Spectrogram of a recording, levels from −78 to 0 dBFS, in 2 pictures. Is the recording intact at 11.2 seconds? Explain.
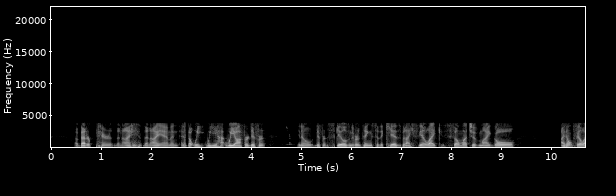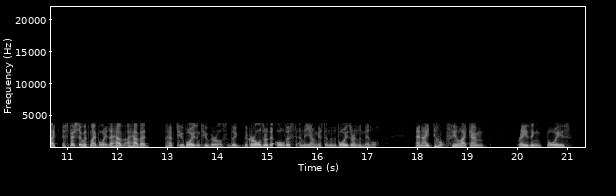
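No. Packet loss with last packet repeated occurs from 11.21 to 11.23 s. About 20 ms of audio went missing, which fits two lost 10 ms packets. The receiver filled the gap by replaying the last packet it had received until new data arrived. The repeated segment produces a brief, robotic stutter.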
